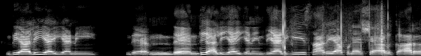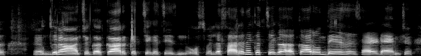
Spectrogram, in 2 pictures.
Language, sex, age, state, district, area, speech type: Dogri, female, 45-60, Jammu and Kashmir, Reasi, rural, spontaneous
